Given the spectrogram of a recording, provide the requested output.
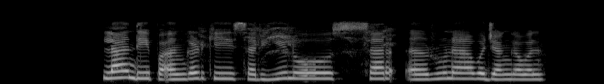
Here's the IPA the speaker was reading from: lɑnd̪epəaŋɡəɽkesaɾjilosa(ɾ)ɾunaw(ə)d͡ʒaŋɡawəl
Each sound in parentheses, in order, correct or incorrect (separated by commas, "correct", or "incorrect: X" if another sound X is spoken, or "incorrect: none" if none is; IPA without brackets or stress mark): correct, correct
